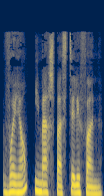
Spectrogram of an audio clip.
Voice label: "Voyons, y marche pas ce téléphone !", Québécois French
